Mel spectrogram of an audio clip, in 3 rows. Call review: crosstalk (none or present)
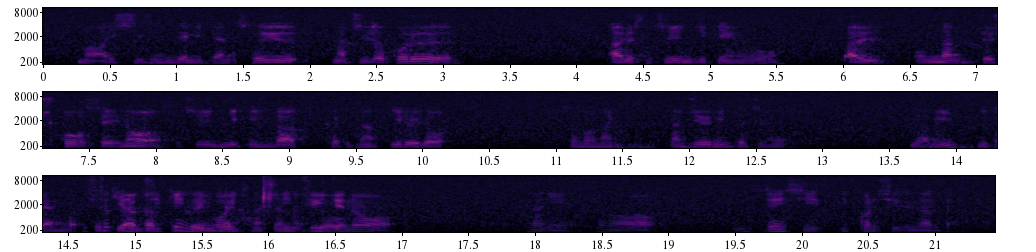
present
